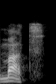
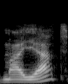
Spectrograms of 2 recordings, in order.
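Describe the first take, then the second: First: It has one vowel and no break. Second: A y glide joins the two vowels. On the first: "try not to say mat" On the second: "please don't pronounce it mayat because there's no y"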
